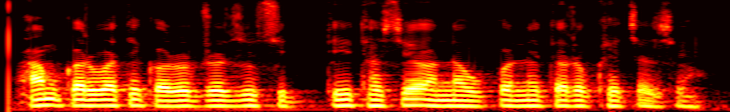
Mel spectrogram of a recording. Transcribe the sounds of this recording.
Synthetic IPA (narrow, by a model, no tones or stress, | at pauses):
amkəɾʋat̪ʰikəɾoɖɾəd͡ʒũsɪd̪ʱit̪ʰəʃeəneupəɾnit̪əɾəp̚kʰet͡ʃa̰ʃe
